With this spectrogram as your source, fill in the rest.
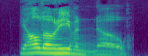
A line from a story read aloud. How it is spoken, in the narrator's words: muttered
